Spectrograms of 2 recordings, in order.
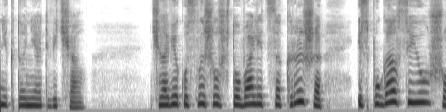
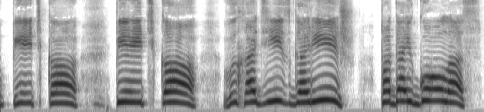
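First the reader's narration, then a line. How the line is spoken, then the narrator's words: Full-force shout through mask. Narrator (Russian): Человек в маске кричал со всей силы через маску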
